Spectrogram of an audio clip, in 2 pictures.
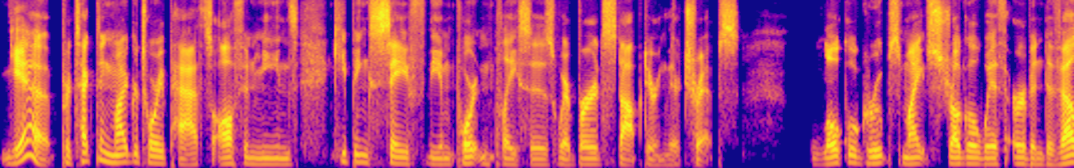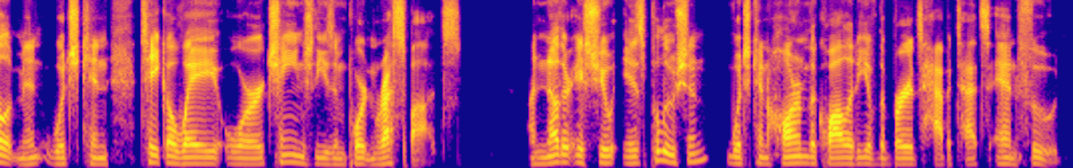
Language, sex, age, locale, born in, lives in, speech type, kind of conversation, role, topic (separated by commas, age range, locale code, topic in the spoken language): English, male, 25-29, en-US, United States, United States, read, expert-assistant, expert, How do birds navigate during migration?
